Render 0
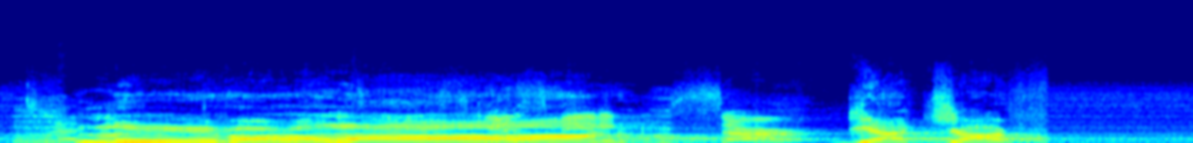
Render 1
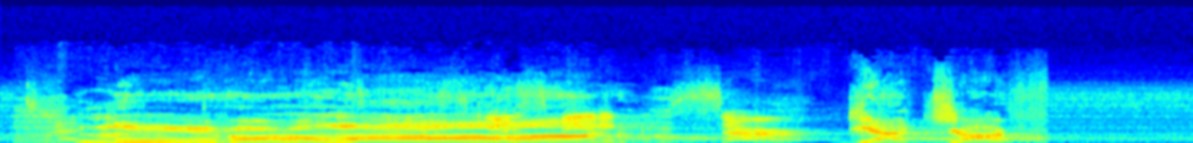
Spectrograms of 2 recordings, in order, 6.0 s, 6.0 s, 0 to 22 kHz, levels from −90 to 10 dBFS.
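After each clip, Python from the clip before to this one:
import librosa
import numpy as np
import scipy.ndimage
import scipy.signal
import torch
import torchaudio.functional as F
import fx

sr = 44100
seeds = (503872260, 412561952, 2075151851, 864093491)

y = fx.tilt_eq(x, sr, slope=4.5)
y = y * librosa.db_to_amplitude(6.5)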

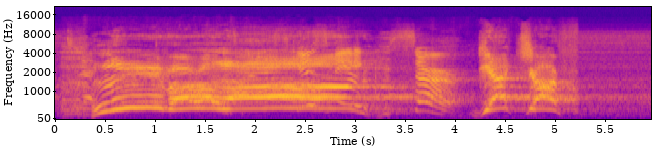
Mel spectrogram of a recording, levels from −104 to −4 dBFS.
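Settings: y = x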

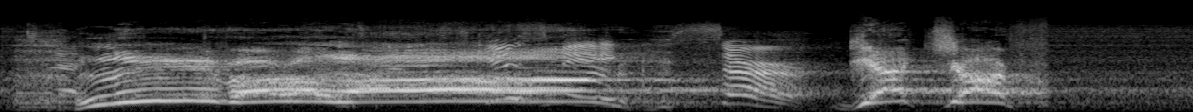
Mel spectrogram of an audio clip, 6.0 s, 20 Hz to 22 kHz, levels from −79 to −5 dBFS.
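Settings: y = fx.lowpass(x, sr, hz=2200.0, slope=6)
y = y * librosa.db_to_amplitude(1.5)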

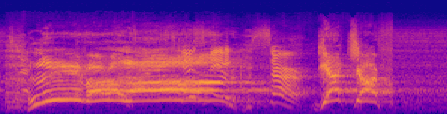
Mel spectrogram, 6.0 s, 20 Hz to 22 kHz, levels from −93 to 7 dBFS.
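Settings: y = fx.high_shelf(x, sr, hz=2100.0, db=12.0)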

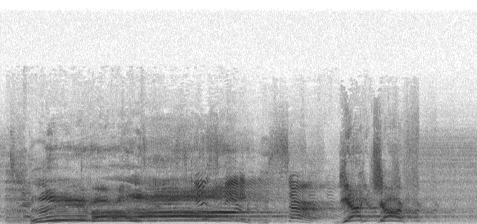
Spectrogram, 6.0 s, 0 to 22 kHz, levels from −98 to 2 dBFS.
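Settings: y = fx.echo_feedback(x, sr, ms=227, feedback_pct=44, wet_db=-14.5)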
